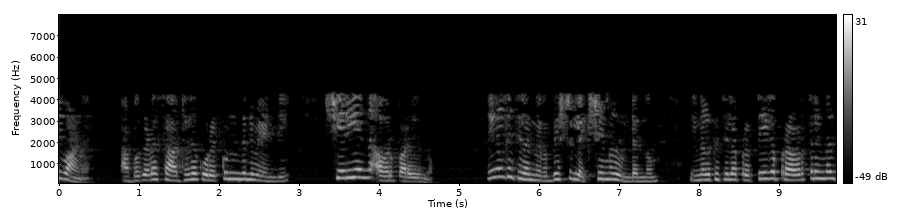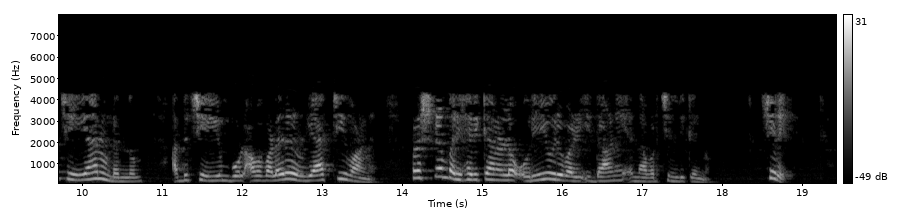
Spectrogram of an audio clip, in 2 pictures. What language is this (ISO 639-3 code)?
mal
